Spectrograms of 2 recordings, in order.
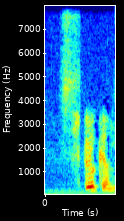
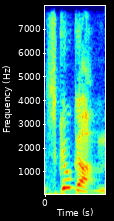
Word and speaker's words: Skookum: you another Bigfoot movie and how would you pronounce this Skookum Skookum that's the right doesn't that mean like poo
